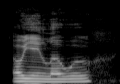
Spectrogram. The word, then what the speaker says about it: Oyelowo: And then Oyelowo, yeah.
